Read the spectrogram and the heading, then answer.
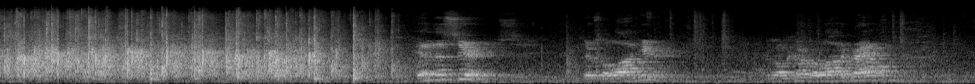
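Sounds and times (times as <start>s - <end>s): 
audience applause: 0.0s - 4.1s
speech: 5.8s - 6.7s, 7.7s - 9.0s.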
